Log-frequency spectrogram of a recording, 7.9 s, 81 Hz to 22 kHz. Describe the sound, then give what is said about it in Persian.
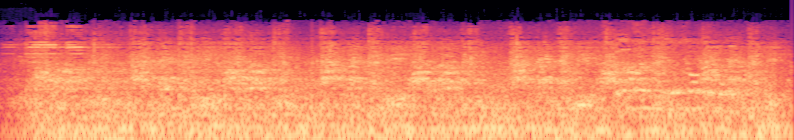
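Lawyers chant at a protest outside the Tehran Bar Association building, a loud, continuous crowd of massed voices shouting slogans in rough unison, sustained without a break. “این صدای وکلای دادگستری است. مقابل ساختمان کانون وکلای دادگستری مرکز در تهران در 20 مهر ماه 1401 در اعتراض به تعدی و تجاوز حکومت به حقوق و آزادی‌های”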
